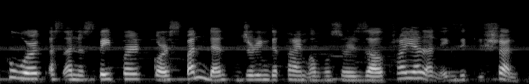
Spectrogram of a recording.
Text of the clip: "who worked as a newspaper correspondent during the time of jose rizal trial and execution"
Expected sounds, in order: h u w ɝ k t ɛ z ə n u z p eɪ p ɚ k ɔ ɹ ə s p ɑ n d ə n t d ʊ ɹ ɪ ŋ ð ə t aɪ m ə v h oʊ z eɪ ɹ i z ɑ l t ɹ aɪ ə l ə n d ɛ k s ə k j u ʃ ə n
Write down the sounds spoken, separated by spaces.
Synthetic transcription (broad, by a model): h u w ɝ k t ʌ s ə n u s p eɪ p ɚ k ɔ ɹ ə s p ɑ n d ə n t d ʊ ɹ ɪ ŋ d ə t aɪ m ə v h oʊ s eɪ ɹ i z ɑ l t ɹ aɪ ə l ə n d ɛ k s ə k j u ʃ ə n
